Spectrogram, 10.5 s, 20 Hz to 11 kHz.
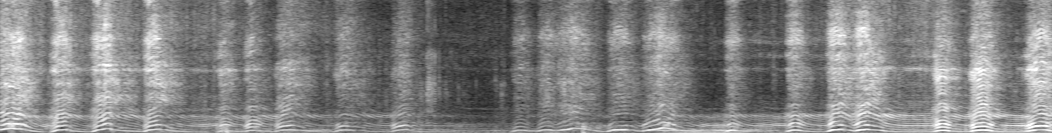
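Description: Nitro RC buggy engine, an RB Fire-11 in a D8 being run in, revving up and down over and over as the car is driven. It fades toward the middle as the car gets farther off, then grows louder again near the end.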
